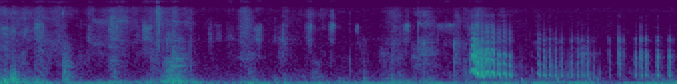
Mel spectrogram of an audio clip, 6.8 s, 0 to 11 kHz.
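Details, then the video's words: Fourteen-day-old pug puppies that have just begun walking, with their mother watching over them, give soft little noises; one short harmonic whine stands out midway over faint rustling and a low background hum. "puppies pug dog 14 day old,started walking and making low noises"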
